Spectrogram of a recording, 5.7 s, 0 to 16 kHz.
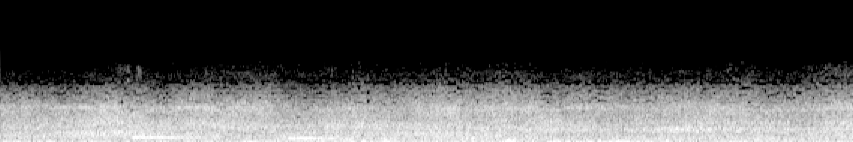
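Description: A Boeing 787 Dreamliner at Manchester Airport, a steady, dense jet engine rumble holding level for the whole stretch with faint tonal whines drifting in and out.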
